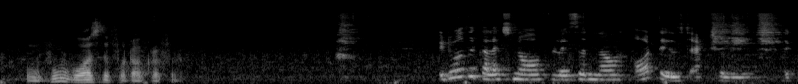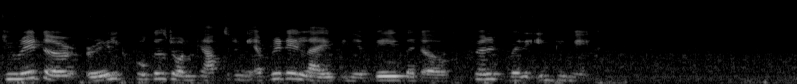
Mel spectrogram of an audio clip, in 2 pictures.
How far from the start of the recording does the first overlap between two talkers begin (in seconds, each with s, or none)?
none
